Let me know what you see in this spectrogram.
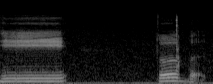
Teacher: تب با پہ کلکلہ ہوگا.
